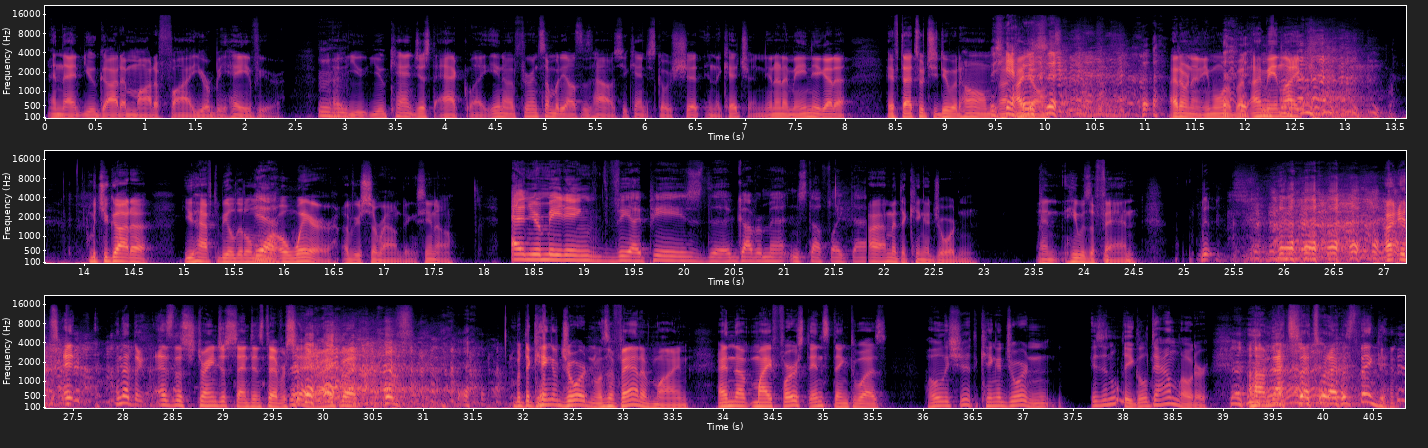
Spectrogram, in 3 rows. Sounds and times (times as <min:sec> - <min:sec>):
Speech: 0:00.0 - 0:10.2, 0:11.2 - 0:12.6, 0:14.0 - 0:17.7, 0:18.3 - 0:24.6, 0:27.0 - 0:30.4, 0:31.9 - 0:40.8.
